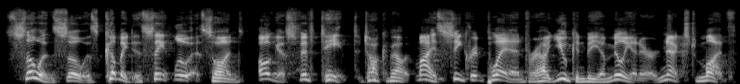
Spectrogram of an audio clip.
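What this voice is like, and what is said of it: Imitates a radio advertisement announcer. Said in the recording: “I'm listening to a radio show and it's like ... am I doing a good impression?”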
